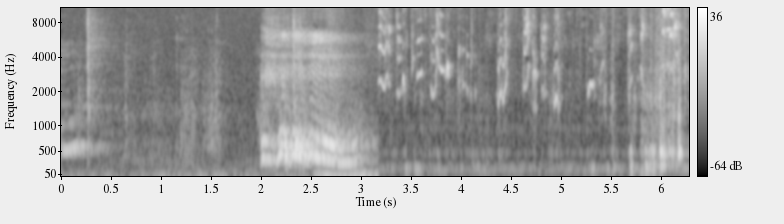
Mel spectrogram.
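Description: A brief laugh about two seconds in, falling in pitch, then a run of quick clicks from chopsticks tapping and scraping a ceramic rice bowl as rice is scooped.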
